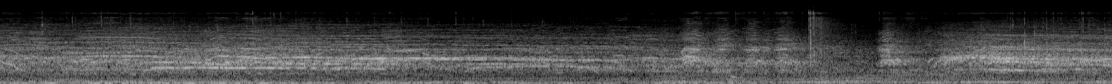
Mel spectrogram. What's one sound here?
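A crowd cheers and screams loudly in a large echoing hall.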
